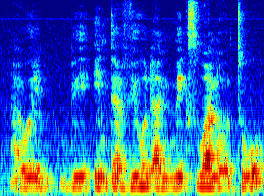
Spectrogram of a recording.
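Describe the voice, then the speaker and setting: A woman speaks with a Jamaican accent. Her pitch sits fairly low. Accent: Jamaican Patois. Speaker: poet. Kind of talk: casual talk to camera. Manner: upbeat.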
